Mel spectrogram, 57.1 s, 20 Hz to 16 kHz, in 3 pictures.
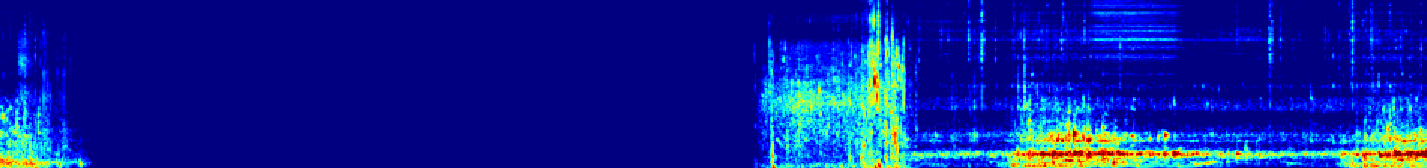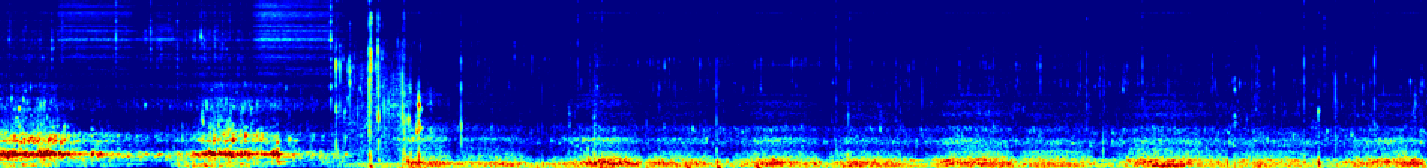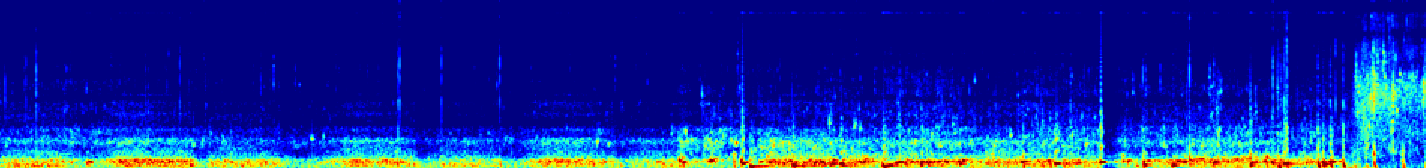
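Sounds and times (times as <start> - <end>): underwater hum: 0.0 - 1.2, 10.0 - 57.0
low rumbling pulses: 11.7 - 57.0.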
